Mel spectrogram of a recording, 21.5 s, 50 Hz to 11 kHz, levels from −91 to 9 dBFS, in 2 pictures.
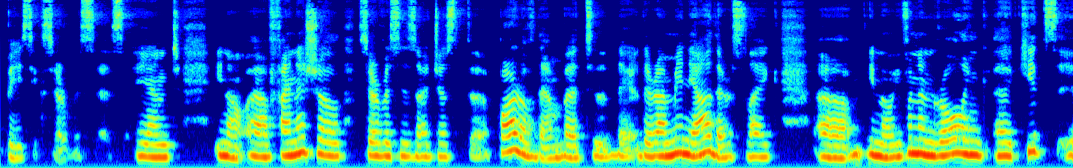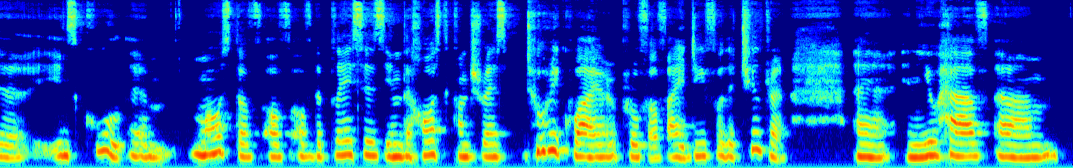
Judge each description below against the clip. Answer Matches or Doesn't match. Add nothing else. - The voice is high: Matches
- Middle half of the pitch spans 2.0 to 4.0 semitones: Matches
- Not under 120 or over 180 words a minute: Matches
